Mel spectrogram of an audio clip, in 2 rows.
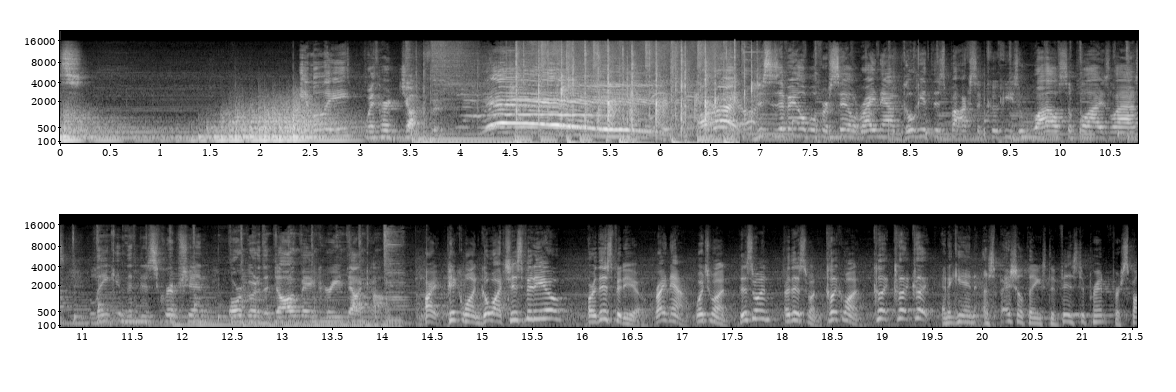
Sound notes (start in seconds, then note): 0.0 drum rolling; 4.1 clapping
